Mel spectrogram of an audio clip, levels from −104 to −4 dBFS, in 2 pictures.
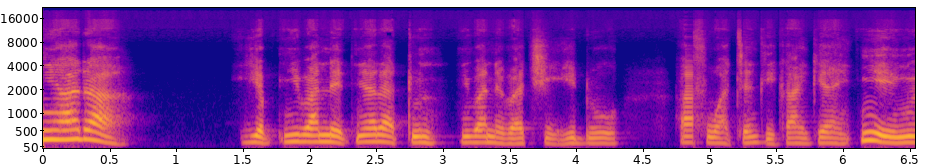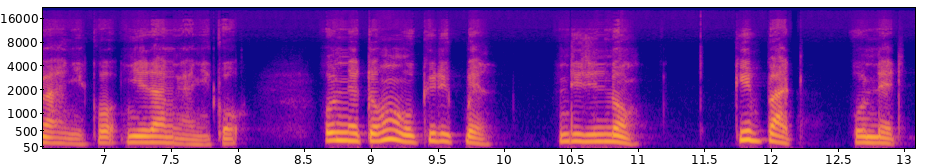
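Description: Speech with five short concealed packet losses, at 4.83 to 4.90, 7.47 to 7.54, 8.79 to 8.86, 10.71 to 10.78 and 12.15 to 12.22 s. Each time about 40 ms of audio failed to arrive, and the decoder bridged it by extending the preceding sound for roughly 35 to 43 ms before fading back. Unlike a plain dropout, there is no silent gap, only a brief smeared or wobbling patch where a short consonant may disappear.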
